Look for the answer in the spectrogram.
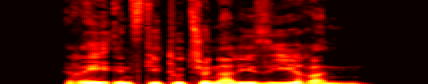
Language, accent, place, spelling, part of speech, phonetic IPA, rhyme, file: German, Germany, Berlin, reinstitutionalisieren, verb, [ʁeʔɪnstitut͡si̯onaliˈziːʁən], -iːʁən, De-reinstitutionalisieren.ogg
- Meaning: to reinstitutionalize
